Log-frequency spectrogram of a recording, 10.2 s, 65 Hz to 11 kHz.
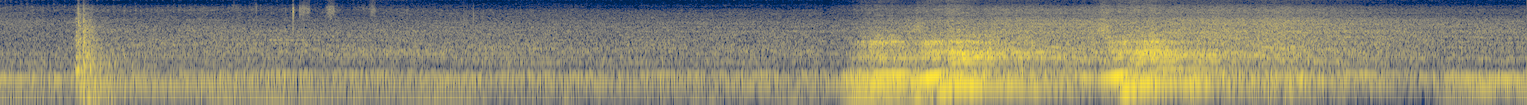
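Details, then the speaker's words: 2007 Porsche Cayman base (987) after replacing spark plugs and coil packs for a cylinder-4 misfire from water in the coil: steady idle, then two quick throttle blips that climb and settle cleanly with no stumble. Normal running. "but I will show you once I'm all done I'll start it on up so you can see that in it in fact does run"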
